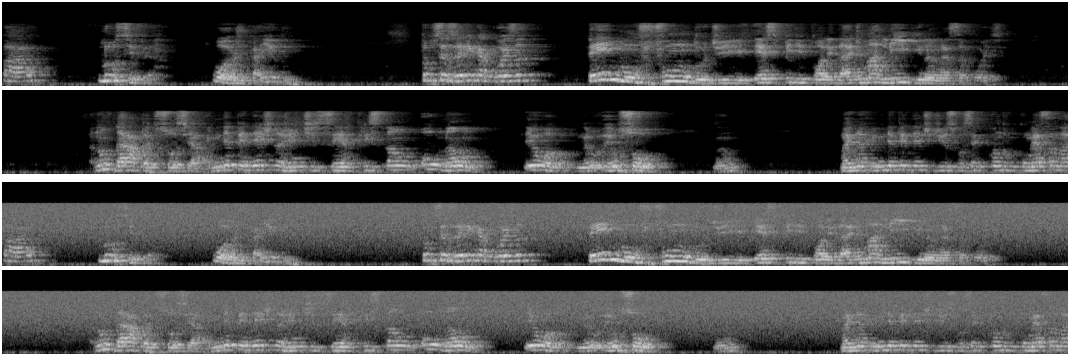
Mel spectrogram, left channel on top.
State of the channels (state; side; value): noise; right; hiss, 5 dB below the sound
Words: Lúcifer, o anjo caído. Então vocês verem que a coisa tem um fundo de espiritualidade maligna nessa coisa. Não dá para dissociar, independente da gente ser cristão ou não. Eu sou. Não? Mas independente disso, você quando começa a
